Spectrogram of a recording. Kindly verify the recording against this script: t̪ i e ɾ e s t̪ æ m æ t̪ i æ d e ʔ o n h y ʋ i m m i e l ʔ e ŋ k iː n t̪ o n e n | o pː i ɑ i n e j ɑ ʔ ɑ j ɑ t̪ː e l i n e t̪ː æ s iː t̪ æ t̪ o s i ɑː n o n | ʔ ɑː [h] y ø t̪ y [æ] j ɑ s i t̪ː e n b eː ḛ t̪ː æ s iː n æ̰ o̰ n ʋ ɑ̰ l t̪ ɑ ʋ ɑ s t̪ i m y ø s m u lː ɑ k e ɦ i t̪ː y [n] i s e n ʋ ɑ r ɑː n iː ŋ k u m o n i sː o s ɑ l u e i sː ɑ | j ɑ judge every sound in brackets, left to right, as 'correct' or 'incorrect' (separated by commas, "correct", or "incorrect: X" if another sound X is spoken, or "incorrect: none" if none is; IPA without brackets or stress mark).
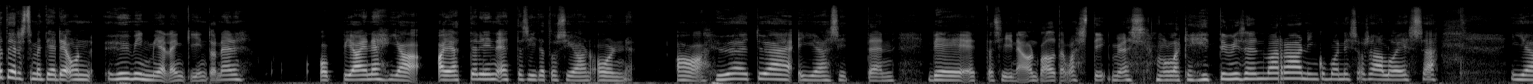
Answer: correct, correct, incorrect: m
